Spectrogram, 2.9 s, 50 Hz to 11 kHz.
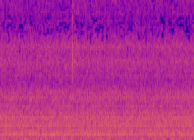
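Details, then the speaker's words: Externally mounted under-chassis Eberspächer/Webasto-type parking heater, about 2500 W, running roughly a minute after start; phone about 30 cm from hot-air outlet, air still cold. Steady airy blower rush like a helicopter spooling up, faint constant hum; normal blower operation. "ça fait un peu un bruit d'hélico qui arrive ou qui se lance, au choix. Bon, bruit de soufflerie quoi."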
